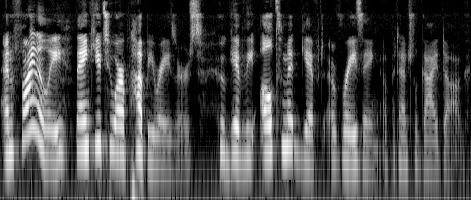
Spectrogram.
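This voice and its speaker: A woman giving a formal, measured speech of thanks at a graduation ceremony. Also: on the high side, expressive, fairly bright tone. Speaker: regional manager of a puppy program. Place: ceremony room.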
